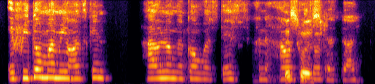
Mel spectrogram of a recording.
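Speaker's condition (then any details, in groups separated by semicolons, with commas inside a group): Cerebral palsy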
